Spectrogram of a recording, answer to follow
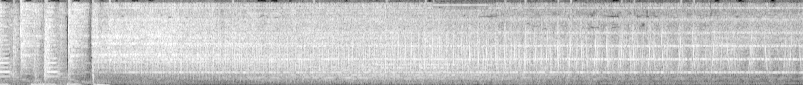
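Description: Electronic dance music from a DJ set: the steady kick drum drops out about a second in, leaving a breakdown of sustained high synth tones over fast ticking hi-hats.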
